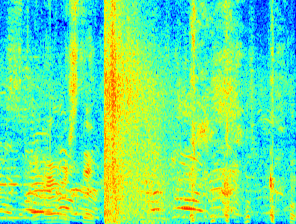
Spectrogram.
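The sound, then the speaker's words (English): A sharp bang of rubber bullets and smoke grenades being fired at a street protest: one loud, abrupt burst cuts through raised voices, with people talking and shouting before and after. “They are firing rubber bullets and smoke grenades.”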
